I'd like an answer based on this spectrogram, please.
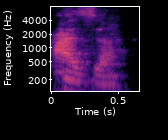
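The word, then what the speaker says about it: עזה: So if you were to say, I'm going to Gaza, which is Aza in modern Hebrew, you really should say Aza.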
